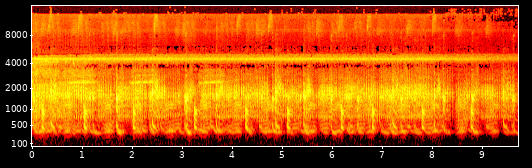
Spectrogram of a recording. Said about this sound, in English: There are 11 species in this recording, and the bigger frogs have the deeper sound and the smaller frogs have the higher pitch sound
